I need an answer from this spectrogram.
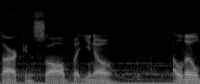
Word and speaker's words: Arkansas: uh no don't damage that uh we've got arkansas i know it's pronounced arkansas but you know a little bit of sass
